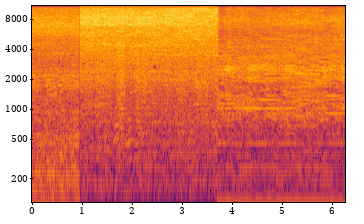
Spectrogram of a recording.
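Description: A loud, even hiss starts about a second in and stops suddenly about three seconds later. Then a handheld rotary tool runs with a steady whine while its thin bit works into the rings of a white 3D-printed lamp.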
